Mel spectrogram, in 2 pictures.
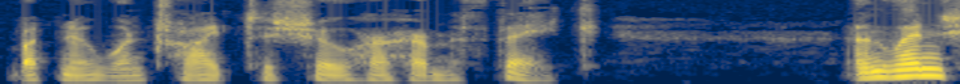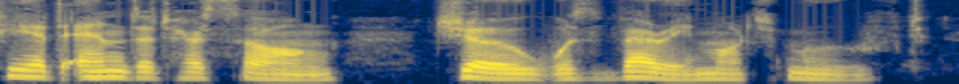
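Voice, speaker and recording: Audiobook narrator, steady mid-range voice, gentle storytelling pace, dry close sound. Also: mid-range voice, unhurried, no echo. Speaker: audiobook reader. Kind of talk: scripted narration of a literary short story.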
